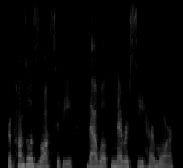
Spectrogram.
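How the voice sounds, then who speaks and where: A woman speaks in a plain, everyday voice at a medium pitch. Her pace is fairly slow, and the background is quiet. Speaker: podcast host. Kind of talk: bedtime story reading.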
